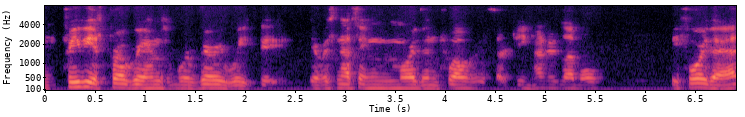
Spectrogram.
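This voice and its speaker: In an American accent, a man speaks at a medium pitch in a somewhat breathy voice with monotone, flat intonation. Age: 70s. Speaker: chess grandmaster. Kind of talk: interview. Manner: halting.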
